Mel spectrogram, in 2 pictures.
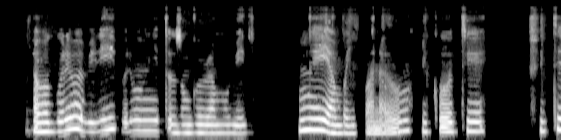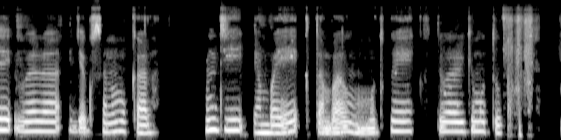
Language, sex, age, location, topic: Kinyarwanda, female, 25-35, Kigali, health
